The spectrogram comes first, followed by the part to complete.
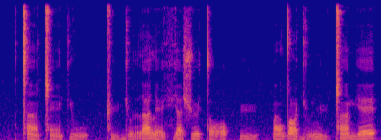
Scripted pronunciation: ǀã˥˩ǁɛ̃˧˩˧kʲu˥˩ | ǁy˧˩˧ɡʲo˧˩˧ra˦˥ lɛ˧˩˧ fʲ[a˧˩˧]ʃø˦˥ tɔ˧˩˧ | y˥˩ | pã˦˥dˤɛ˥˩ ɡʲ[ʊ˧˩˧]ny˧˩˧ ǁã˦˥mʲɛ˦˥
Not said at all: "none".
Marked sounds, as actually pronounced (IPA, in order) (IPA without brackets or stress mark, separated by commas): a˥˩, u˧˩˧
